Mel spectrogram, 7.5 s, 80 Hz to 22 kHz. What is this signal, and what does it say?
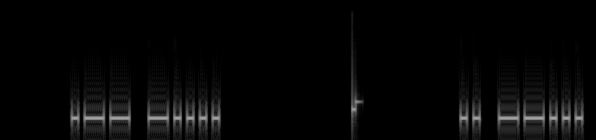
Morse code, heard as a keyed tone, about 15 wpm, 700 Hz. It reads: W 6 I 7
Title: Single-Letter Single-Number 15wpm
